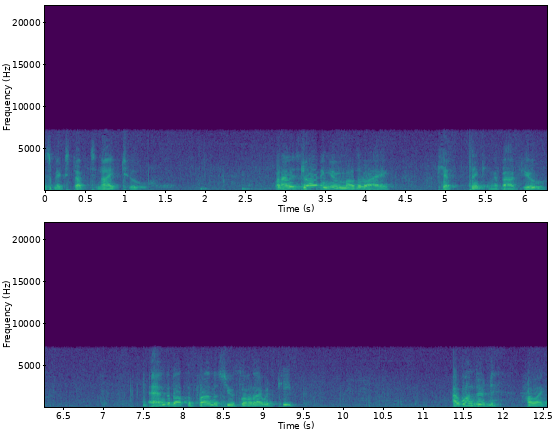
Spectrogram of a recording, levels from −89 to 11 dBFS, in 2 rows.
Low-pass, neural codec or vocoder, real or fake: 7.2 kHz; none; real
